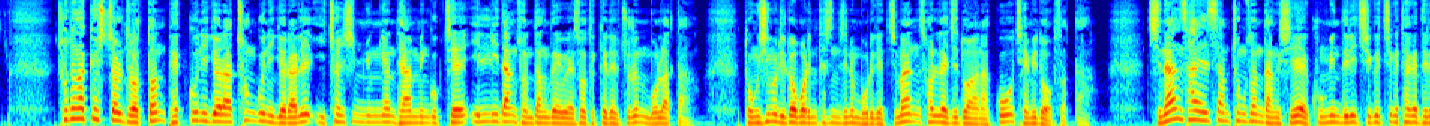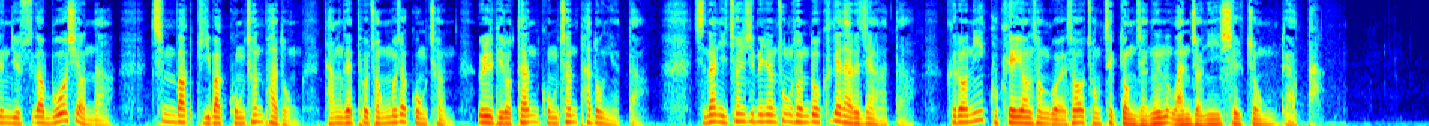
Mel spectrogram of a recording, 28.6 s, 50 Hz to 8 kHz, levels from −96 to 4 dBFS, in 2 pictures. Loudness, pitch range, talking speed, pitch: -18 LUFS, 125-160 Hz, 340 characters per minute, 140 Hz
